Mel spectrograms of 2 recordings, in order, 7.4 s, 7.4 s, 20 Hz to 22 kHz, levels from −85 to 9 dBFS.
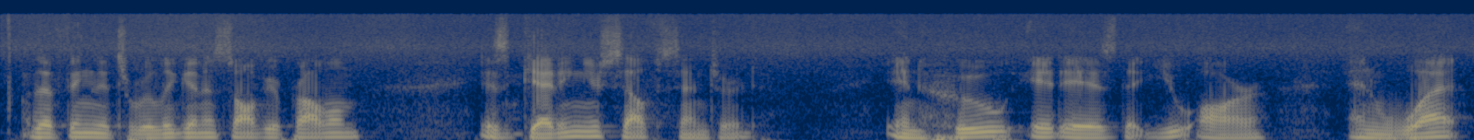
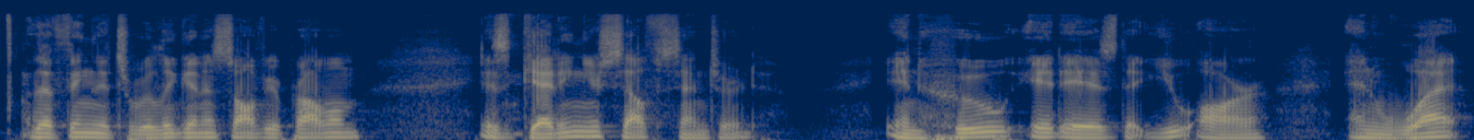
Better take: second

